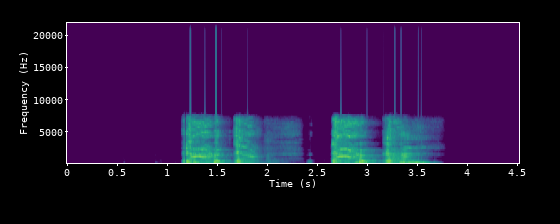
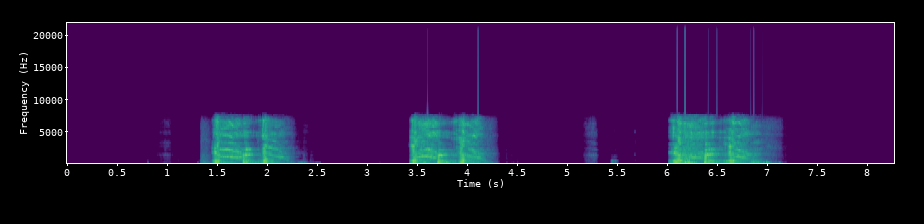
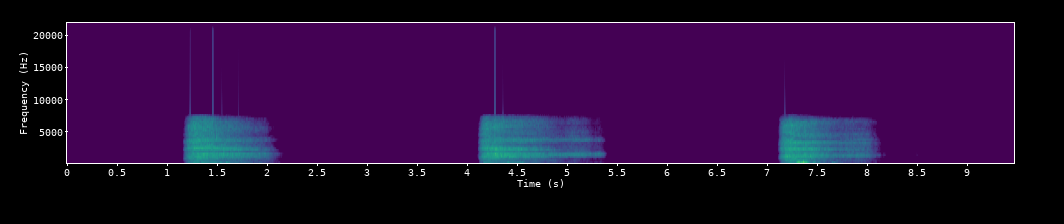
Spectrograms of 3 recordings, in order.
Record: {"cough_length": "4.5 s", "cough_amplitude": 32083, "cough_signal_mean_std_ratio": 0.45, "three_cough_length": "8.3 s", "three_cough_amplitude": 31374, "three_cough_signal_mean_std_ratio": 0.39, "exhalation_length": "9.5 s", "exhalation_amplitude": 16694, "exhalation_signal_mean_std_ratio": 0.34, "survey_phase": "beta (2021-08-13 to 2022-03-07)", "age": "45-64", "gender": "Male", "wearing_mask": "No", "symptom_none": true, "smoker_status": "Never smoked", "respiratory_condition_asthma": false, "respiratory_condition_other": false, "recruitment_source": "REACT", "submission_delay": "1 day", "covid_test_result": "Negative", "covid_test_method": "RT-qPCR", "influenza_a_test_result": "Negative", "influenza_b_test_result": "Negative"}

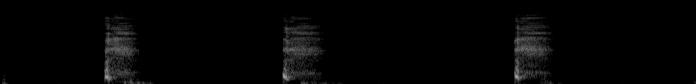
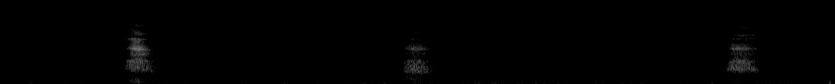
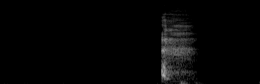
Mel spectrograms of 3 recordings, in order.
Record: {"three_cough_length": "7.0 s", "three_cough_amplitude": 3953, "three_cough_signal_mean_std_ratio": 0.27, "exhalation_length": "8.4 s", "exhalation_amplitude": 1115, "exhalation_signal_mean_std_ratio": 0.27, "cough_length": "2.6 s", "cough_amplitude": 7710, "cough_signal_mean_std_ratio": 0.22, "survey_phase": "beta (2021-08-13 to 2022-03-07)", "age": "45-64", "gender": "Female", "wearing_mask": "No", "symptom_none": true, "smoker_status": "Never smoked", "respiratory_condition_asthma": true, "respiratory_condition_other": false, "recruitment_source": "REACT", "submission_delay": "2 days", "covid_test_result": "Negative", "covid_test_method": "RT-qPCR"}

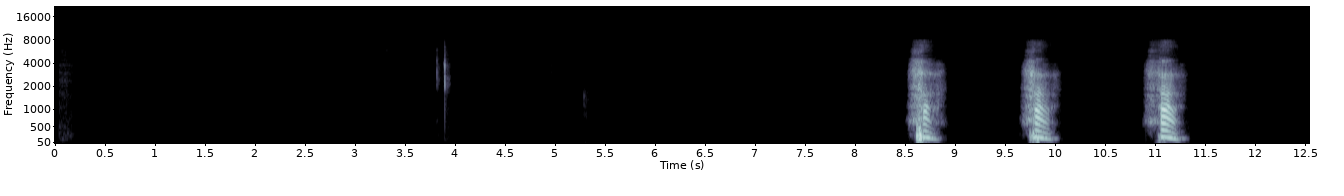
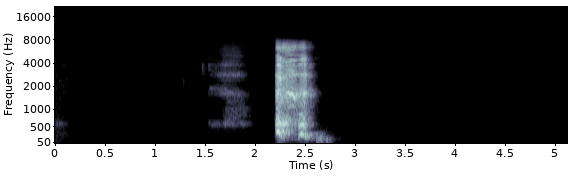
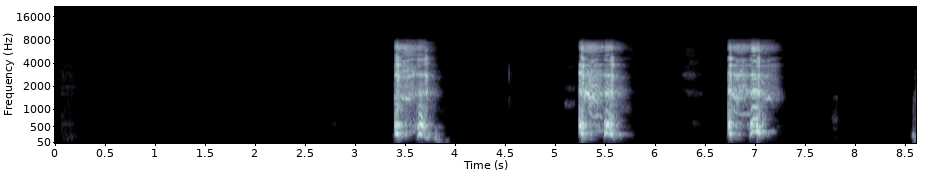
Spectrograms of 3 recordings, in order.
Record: {"exhalation_length": "12.5 s", "exhalation_amplitude": 17861, "exhalation_signal_mean_std_ratio": 0.16, "cough_length": "5.1 s", "cough_amplitude": 22316, "cough_signal_mean_std_ratio": 0.2, "three_cough_length": "8.6 s", "three_cough_amplitude": 21871, "three_cough_signal_mean_std_ratio": 0.26, "survey_phase": "beta (2021-08-13 to 2022-03-07)", "age": "65+", "gender": "Female", "wearing_mask": "No", "symptom_runny_or_blocked_nose": true, "smoker_status": "Ex-smoker", "respiratory_condition_asthma": false, "respiratory_condition_other": false, "recruitment_source": "REACT", "submission_delay": "2 days", "covid_test_result": "Negative", "covid_test_method": "RT-qPCR", "influenza_a_test_result": "Negative", "influenza_b_test_result": "Negative"}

